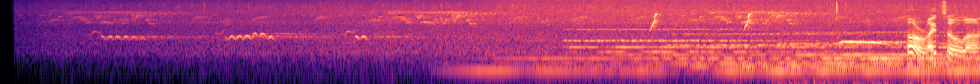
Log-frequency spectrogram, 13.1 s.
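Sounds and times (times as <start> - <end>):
outdoor ambience hiss: 0.2 - 13.0
high bird chirps: 8.6 - 12.4
warbling whistled bird trill: 8.6 - 13.0.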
